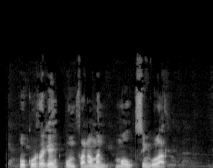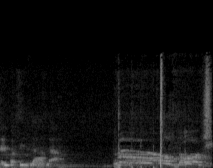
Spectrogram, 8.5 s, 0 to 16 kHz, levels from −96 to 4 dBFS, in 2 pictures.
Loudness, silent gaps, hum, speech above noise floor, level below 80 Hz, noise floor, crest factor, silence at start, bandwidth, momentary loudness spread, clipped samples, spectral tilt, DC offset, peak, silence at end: -20 LUFS; none; none; 54 dB; -56 dBFS; -73 dBFS; 22 dB; 0.4 s; 11 kHz; 26 LU; under 0.1%; -6.5 dB/octave; under 0.1%; -2 dBFS; 0.45 s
